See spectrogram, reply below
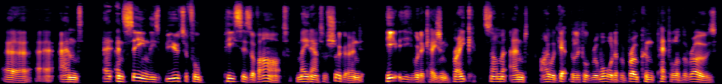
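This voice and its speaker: Middle-aged man, deep and low, dry recording; rambling storyteller guest with a French first language. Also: normal speed, a little mellow, no echo. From England (Kent). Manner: rambling, many fillers and restarts. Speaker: chef guest. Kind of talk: relaxed interview storytelling.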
